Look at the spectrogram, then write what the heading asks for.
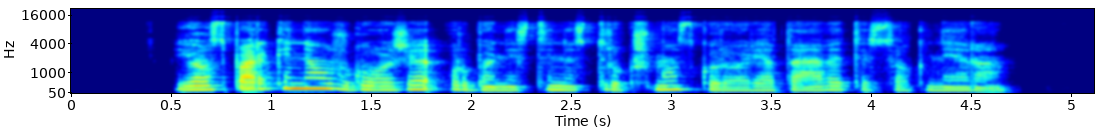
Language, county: Lithuanian, Utena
